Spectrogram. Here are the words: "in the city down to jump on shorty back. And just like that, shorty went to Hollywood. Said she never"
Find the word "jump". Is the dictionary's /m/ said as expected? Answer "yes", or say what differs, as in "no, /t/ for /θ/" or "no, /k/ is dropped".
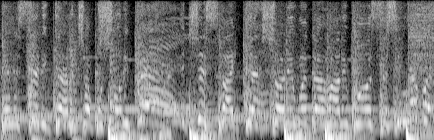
no, /m/ is dropped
